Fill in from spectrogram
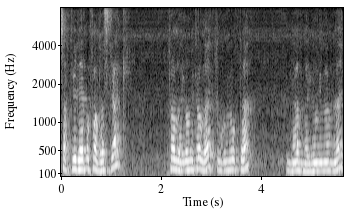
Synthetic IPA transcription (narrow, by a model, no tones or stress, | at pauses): sɑt̪ːʋɪd̪ɛɾpɔfɑlːəst̪ɾækː | t̪ʰɑlːəɾɡɔŋːət̪ʰɑlːəɾt̪ʰulkɔmɾɑɔt̪ːə | nɑʋnəɾɡɔŋːənɑʋnəɾ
